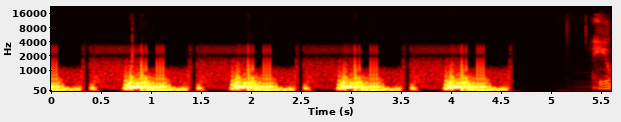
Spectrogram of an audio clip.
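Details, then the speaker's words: Simulated heart sounds at about 56 beats a minute with an aortic regurgitation murmur: a soft blowing early diastolic decrescendo murmur. "the first one is aortic regurgitation this murmur is heard during diast and is considered an early diastolic murmur it is represented pictorially with a de Crescendo sound wave"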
